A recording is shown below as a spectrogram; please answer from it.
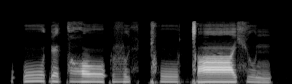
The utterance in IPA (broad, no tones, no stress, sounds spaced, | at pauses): ʔ u ɗ e t ʁ oː ʔ ɮ u ç ǀʰ uː ɡ͡ǀ aː ɕ u ɲ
